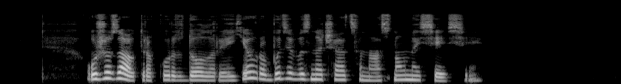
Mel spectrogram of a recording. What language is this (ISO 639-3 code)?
bel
